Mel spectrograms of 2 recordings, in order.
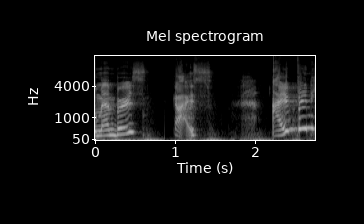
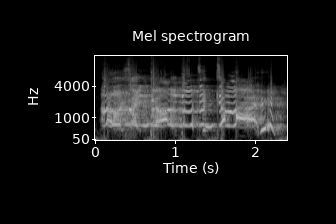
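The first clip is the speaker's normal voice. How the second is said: much higher panicked cry; scared shriek. Real, not acted. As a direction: squeal it in terror. Scared on noisy plane.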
